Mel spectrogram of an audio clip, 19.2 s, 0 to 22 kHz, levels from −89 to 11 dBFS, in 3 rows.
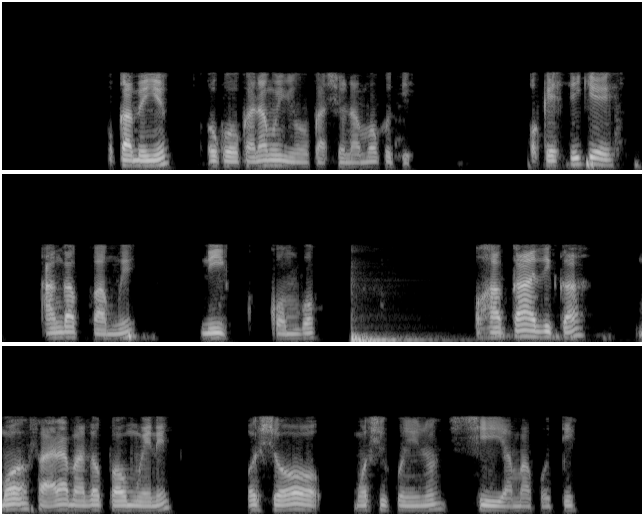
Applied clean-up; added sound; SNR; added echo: neural mask model DeepFilterNet 3.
